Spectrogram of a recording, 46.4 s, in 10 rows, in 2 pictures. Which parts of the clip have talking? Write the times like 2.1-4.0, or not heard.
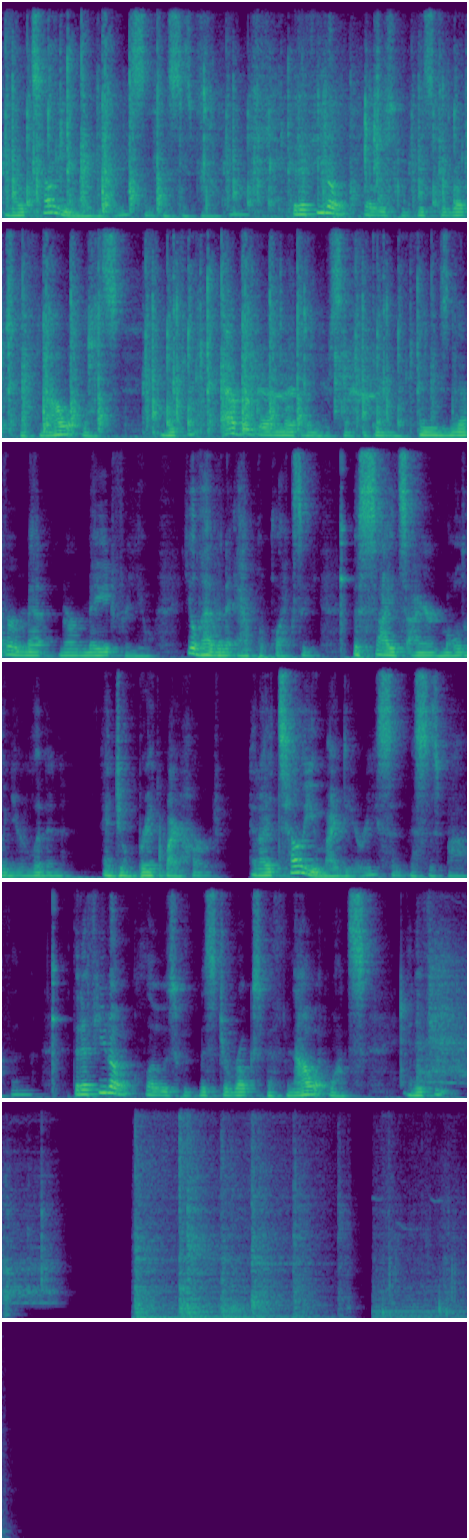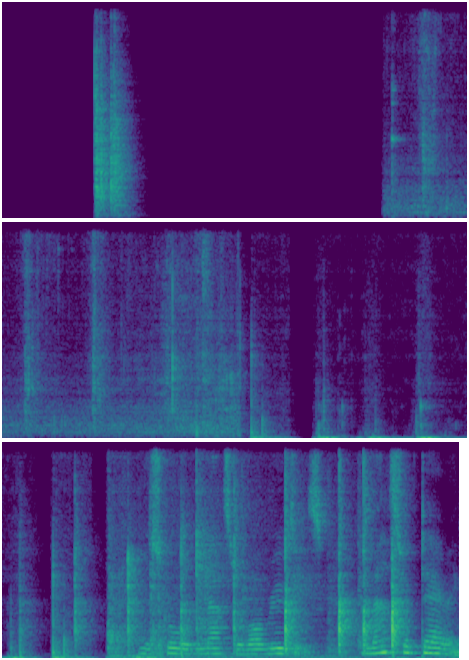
0.0-23.4, 43.2-46.3.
